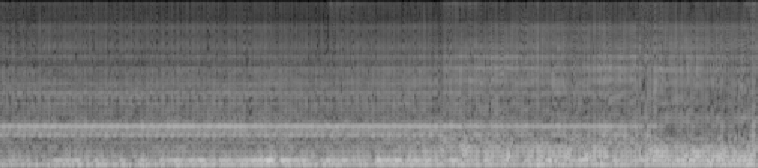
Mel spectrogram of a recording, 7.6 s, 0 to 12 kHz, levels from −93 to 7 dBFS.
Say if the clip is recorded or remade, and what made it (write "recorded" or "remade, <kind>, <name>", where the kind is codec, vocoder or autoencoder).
remade, vocoder, BigVGAN v2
